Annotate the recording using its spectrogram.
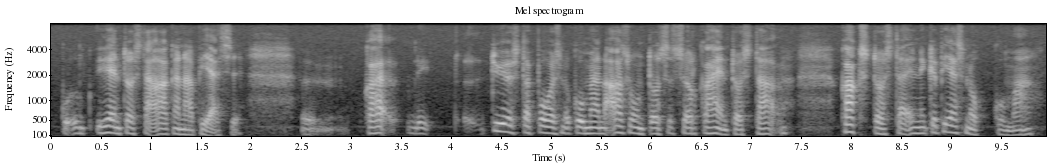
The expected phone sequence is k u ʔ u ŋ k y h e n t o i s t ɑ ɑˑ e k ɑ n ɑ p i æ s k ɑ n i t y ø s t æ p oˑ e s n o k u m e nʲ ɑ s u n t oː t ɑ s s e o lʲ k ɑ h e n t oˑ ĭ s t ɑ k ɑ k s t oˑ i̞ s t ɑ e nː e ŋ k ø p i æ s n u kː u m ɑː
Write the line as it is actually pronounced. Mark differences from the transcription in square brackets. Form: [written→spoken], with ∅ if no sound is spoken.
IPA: k u ʔ u ŋ k y h e n t o i s t ɑ ɑˑ e k ɑ n ɑ p i æ s k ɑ n i t y ø s t æ p oˑ e s n o k u m [e→æ] nʲ ɑ s u n t oː [t→s] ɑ s s e o lʲ k ɑ h e n t oˑ ĭ s t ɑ k ɑ k s t oˑ i̞ s t ɑ e nː e ŋ k ø p i æ s n u kː u m ɑː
